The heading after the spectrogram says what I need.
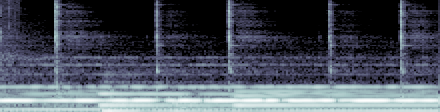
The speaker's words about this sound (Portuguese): são os ponteiros do relógio, sempre tão certinhos, nunca falham. Tic-tac, tic-tac. Consegues ouvi-los? Tic-tac.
